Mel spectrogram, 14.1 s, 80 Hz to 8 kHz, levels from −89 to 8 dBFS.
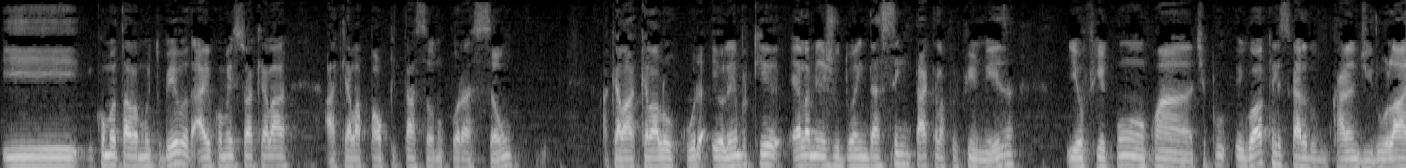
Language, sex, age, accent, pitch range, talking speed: Portuguese, male, 20-39, Brazilian, 100-125 Hz, 180 wpm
